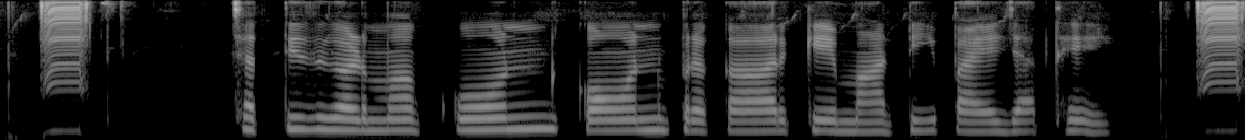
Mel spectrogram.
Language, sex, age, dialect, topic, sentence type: Chhattisgarhi, female, 56-60, Eastern, agriculture, question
